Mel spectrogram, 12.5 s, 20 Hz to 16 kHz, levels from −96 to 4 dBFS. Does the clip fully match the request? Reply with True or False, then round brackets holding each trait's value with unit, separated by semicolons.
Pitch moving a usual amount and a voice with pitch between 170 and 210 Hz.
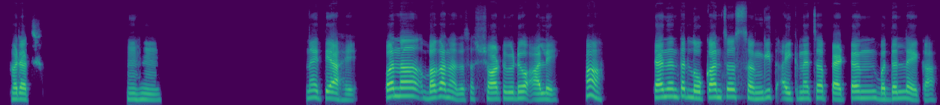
True (4.0 semitones; 190 Hz)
